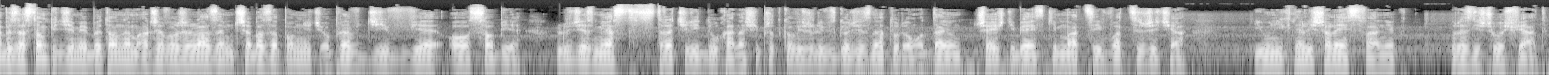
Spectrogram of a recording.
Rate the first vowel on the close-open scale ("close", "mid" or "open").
open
